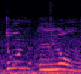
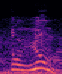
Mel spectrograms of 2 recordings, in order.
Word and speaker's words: Tulum: The real name on Maya was Tunlum with the N. Tulum. Tul means on Maya stone and lum land. But when the Spaniards came here, they changed most of our names because the pronunciation they're easier. And now we know it as Tulum.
